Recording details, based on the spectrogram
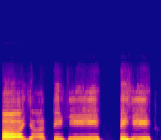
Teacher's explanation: صرف تا زیر تی جو ہے وہ ایک حرکت، باقی دونوں الف کی مقدار کے برابر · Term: کھڑا زبر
